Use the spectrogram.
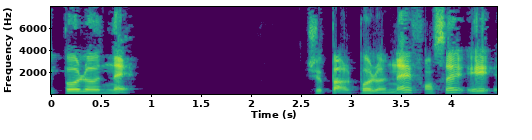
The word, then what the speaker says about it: polonais: Look at polonais with the boy. Je m'appelle et je suis polonais. Suis. We don't say the S at the end, you see? Suis. Polonais. It's like it doesn't even exist, but we write it.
